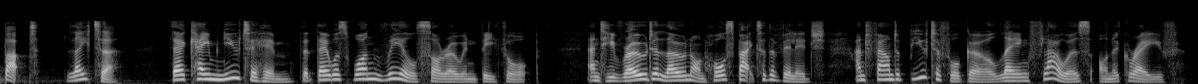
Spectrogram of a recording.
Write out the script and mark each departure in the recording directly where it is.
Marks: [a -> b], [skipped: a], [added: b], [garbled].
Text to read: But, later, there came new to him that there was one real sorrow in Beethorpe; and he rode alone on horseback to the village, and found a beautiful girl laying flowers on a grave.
But, later, there came new to him that there was one real sorrow in Beethorpe; and he rode alone on horseback to the village, and found a beautiful girl laying flowers on a grave.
